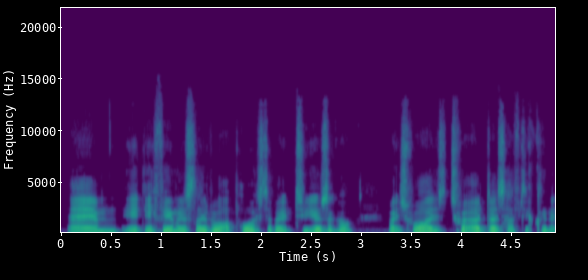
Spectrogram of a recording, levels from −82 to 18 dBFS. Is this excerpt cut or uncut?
uncut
